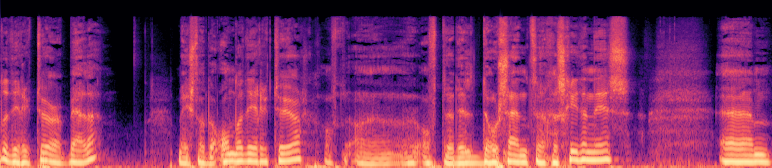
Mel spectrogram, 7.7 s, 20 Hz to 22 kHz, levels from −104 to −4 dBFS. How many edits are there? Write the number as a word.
one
